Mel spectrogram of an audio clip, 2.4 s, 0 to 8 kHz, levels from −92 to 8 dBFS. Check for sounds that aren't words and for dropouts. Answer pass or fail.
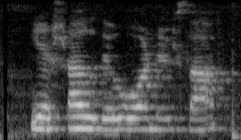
pass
